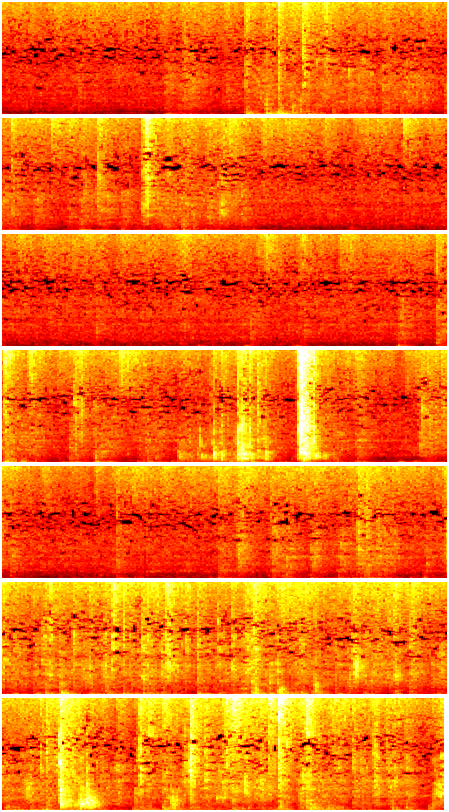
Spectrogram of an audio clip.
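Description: Steady rain hiss, with irregular bursts of scuffling and noise from two young dogs wrestling on a wooden deck, loudest about halfway through.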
